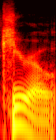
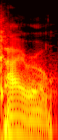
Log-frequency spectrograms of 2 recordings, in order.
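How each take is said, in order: First: The name is said unlike the city Cairo. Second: The name is said like the city Cairo. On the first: The speaker calls it right. "It's Kiro apparently" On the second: The speaker calls it wrong. "I thought it was Cairo"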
